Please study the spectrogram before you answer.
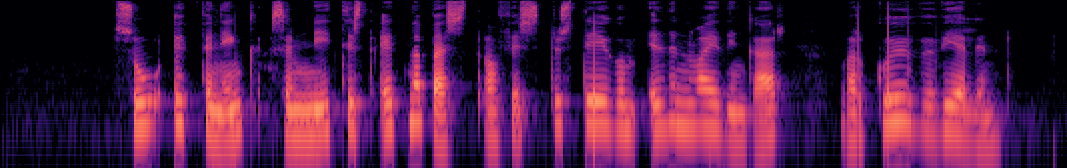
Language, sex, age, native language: Icelandic, female, 30-39, Icelandic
